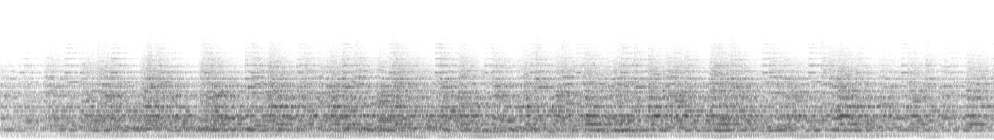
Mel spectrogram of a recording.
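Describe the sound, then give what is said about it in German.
Six-bell church peal from the Kreuzberg, powerful with a slightly harsh tone, rings as many overlapping bell strikes in a dense, steady wash that stays loud throughout, with no voices. “Das kraftvolle, sechsstimmige Geläut mit leicht herber Klangnote ist vom Kreuzberg bis weit in die Stadt hinein zu hören.”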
